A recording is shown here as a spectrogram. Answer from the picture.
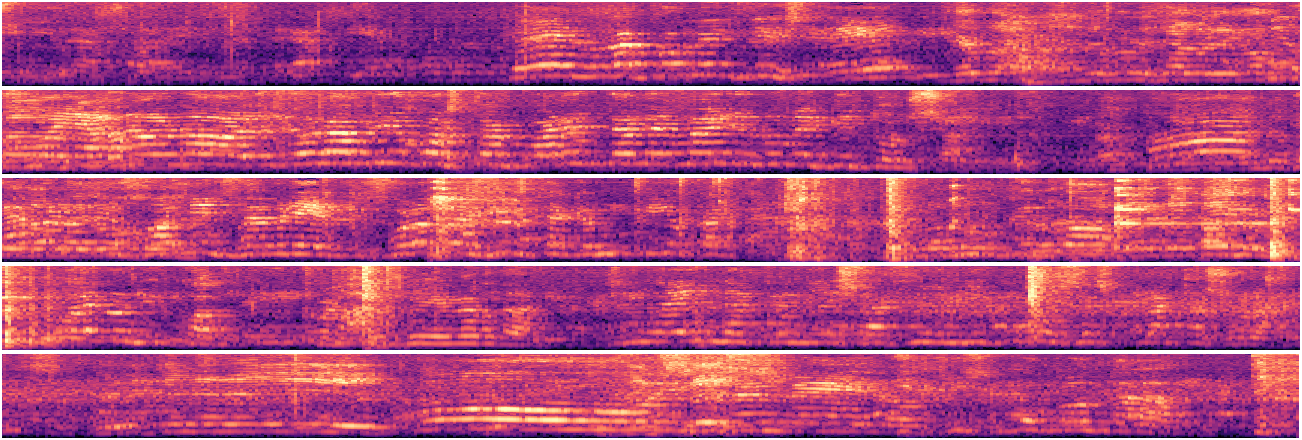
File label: random conversation at cafe, Spain; Belcris; Soto del Barco; Asturias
